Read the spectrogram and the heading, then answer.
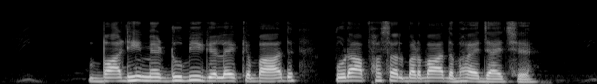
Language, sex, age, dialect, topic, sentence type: Maithili, male, 18-24, Eastern / Thethi, agriculture, statement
